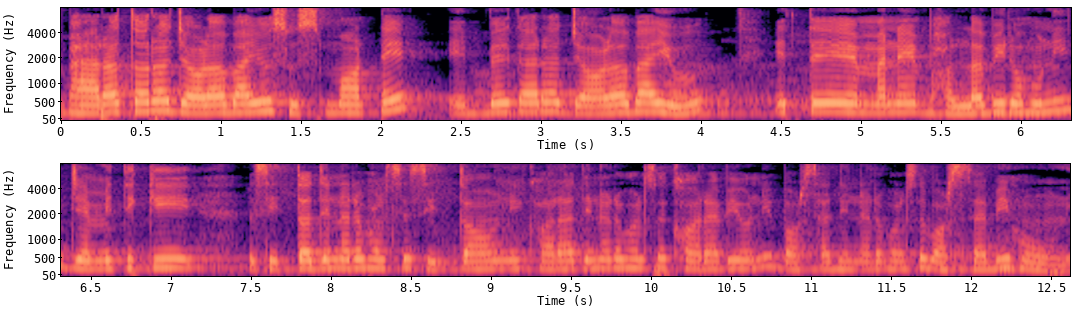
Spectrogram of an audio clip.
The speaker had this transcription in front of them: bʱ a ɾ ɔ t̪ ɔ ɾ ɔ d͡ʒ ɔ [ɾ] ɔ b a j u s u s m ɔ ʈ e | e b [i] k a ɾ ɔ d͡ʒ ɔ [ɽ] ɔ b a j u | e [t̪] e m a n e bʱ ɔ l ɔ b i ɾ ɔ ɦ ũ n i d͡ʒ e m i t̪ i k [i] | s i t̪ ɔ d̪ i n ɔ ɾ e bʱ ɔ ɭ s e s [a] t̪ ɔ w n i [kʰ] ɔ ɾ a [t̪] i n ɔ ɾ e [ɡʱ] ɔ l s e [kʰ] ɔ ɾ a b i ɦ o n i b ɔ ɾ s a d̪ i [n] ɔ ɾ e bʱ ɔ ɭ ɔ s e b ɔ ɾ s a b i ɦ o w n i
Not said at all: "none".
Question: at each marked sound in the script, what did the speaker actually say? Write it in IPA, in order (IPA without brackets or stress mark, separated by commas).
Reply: ɭ, e, ɭ, t̪, i, i, kʰ, d̪, bʱ, kʰ, n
